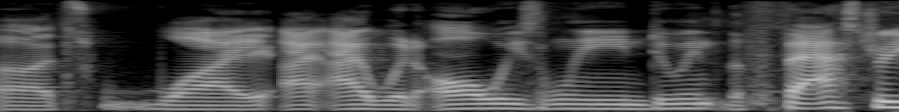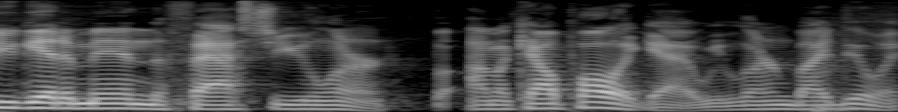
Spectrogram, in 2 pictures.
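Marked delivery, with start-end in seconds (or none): 6.0-6.8 quiet sarcastic tone. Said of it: "I say that, like, sarcastically".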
